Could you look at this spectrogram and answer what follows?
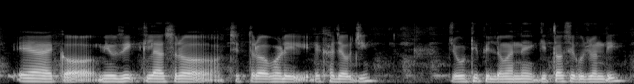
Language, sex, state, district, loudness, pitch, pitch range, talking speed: Odia, male, Odisha, Khordha, -16 LUFS, 135 Hz, 130-145 Hz, 115 wpm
